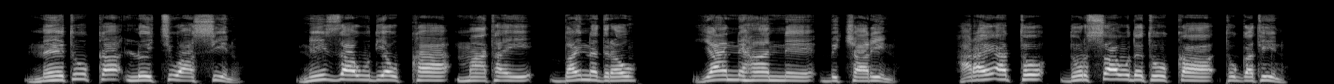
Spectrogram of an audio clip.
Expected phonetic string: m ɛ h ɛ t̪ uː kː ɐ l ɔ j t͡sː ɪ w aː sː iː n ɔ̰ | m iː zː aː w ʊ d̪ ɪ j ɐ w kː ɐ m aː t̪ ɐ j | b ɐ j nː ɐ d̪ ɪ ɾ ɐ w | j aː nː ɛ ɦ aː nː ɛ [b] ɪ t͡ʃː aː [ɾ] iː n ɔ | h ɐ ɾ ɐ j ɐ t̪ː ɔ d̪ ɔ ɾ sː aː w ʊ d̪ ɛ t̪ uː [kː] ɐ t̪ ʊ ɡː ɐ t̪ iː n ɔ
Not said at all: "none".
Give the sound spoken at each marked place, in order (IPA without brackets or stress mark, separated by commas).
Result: b, ɾ, kː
